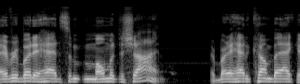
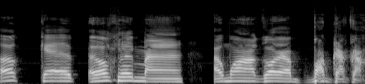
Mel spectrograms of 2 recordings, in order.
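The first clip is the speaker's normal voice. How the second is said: slow, bad put-on Mexican accent; 2 semitones higher, 4 dB louder than usual. Trying out an accent after being told it's hard: attempted mexican accent. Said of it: "it's hard to do one Mexican".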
